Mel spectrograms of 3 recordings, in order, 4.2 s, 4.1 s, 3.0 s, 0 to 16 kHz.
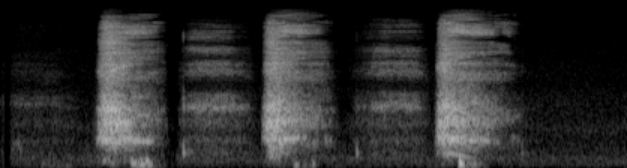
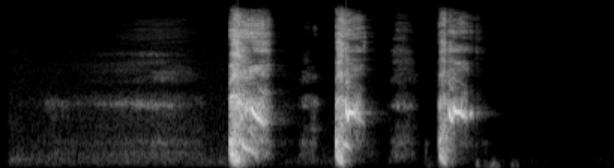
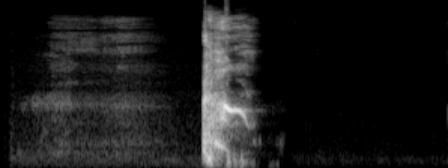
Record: {"exhalation_length": "4.2 s", "exhalation_amplitude": 8704, "exhalation_signal_mean_std_ratio": 0.42, "three_cough_length": "4.1 s", "three_cough_amplitude": 29543, "three_cough_signal_mean_std_ratio": 0.31, "cough_length": "3.0 s", "cough_amplitude": 32749, "cough_signal_mean_std_ratio": 0.24, "survey_phase": "beta (2021-08-13 to 2022-03-07)", "age": "45-64", "gender": "Female", "wearing_mask": "No", "symptom_runny_or_blocked_nose": true, "symptom_onset": "8 days", "smoker_status": "Current smoker (e-cigarettes or vapes only)", "respiratory_condition_asthma": false, "respiratory_condition_other": false, "recruitment_source": "REACT", "submission_delay": "1 day", "covid_test_result": "Negative", "covid_test_method": "RT-qPCR", "influenza_a_test_result": "Negative", "influenza_b_test_result": "Negative"}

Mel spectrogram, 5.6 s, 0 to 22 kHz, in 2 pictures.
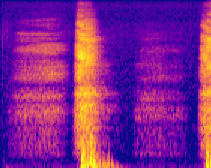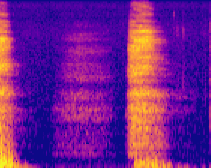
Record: {"exhalation_length": "5.6 s", "exhalation_amplitude": 5099, "exhalation_signal_mean_std_ratio": 0.33, "survey_phase": "alpha (2021-03-01 to 2021-08-12)", "age": "18-44", "gender": "Male", "wearing_mask": "No", "symptom_cough_any": true, "symptom_headache": true, "symptom_onset": "8 days", "smoker_status": "Never smoked", "respiratory_condition_asthma": false, "respiratory_condition_other": false, "recruitment_source": "Test and Trace", "submission_delay": "1 day", "covid_test_result": "Positive", "covid_test_method": "RT-qPCR"}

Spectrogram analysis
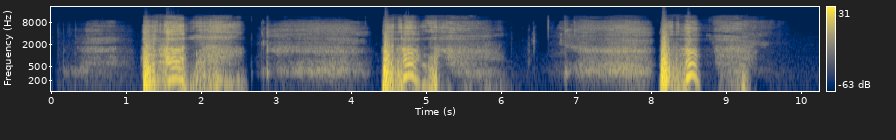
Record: {"exhalation_length": "10.2 s", "exhalation_amplitude": 32768, "exhalation_signal_mean_std_ratio": 0.35, "survey_phase": "beta (2021-08-13 to 2022-03-07)", "age": "45-64", "gender": "Male", "wearing_mask": "No", "symptom_sore_throat": true, "symptom_headache": true, "symptom_other": true, "smoker_status": "Never smoked", "respiratory_condition_asthma": false, "respiratory_condition_other": false, "recruitment_source": "Test and Trace", "submission_delay": "2 days", "covid_test_result": "Positive", "covid_test_method": "RT-qPCR", "covid_ct_value": 19.2, "covid_ct_gene": "ORF1ab gene", "covid_ct_mean": 19.9, "covid_viral_load": "290000 copies/ml", "covid_viral_load_category": "Low viral load (10K-1M copies/ml)"}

